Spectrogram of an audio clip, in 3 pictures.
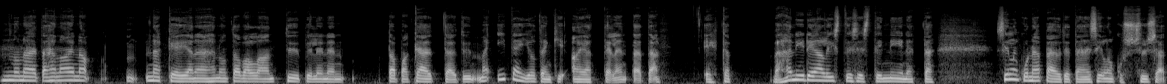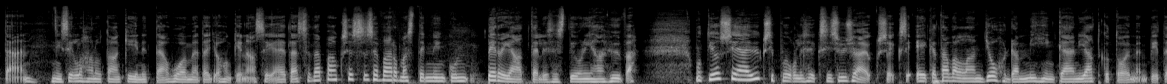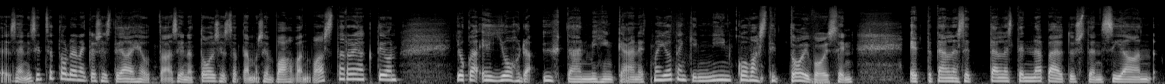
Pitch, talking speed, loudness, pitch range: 145 Hz, 140 wpm, -22 LUFS, 125-185 Hz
